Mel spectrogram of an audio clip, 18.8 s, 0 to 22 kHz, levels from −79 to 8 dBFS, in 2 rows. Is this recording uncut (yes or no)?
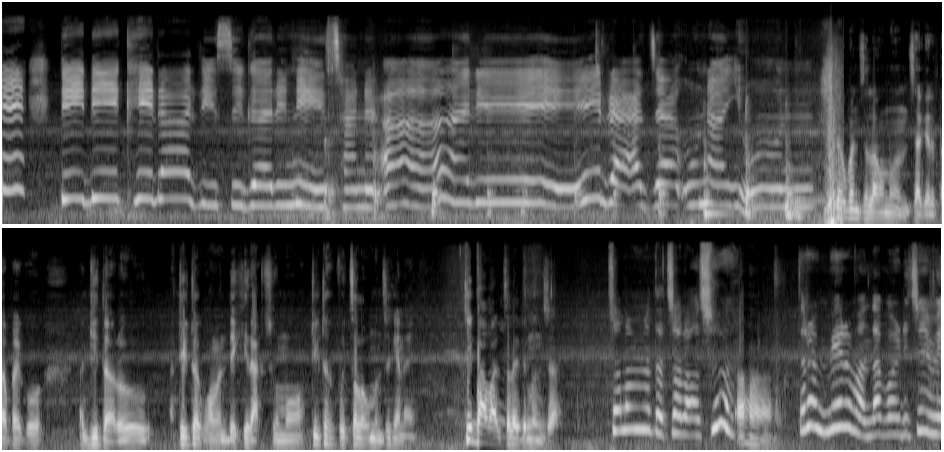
no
